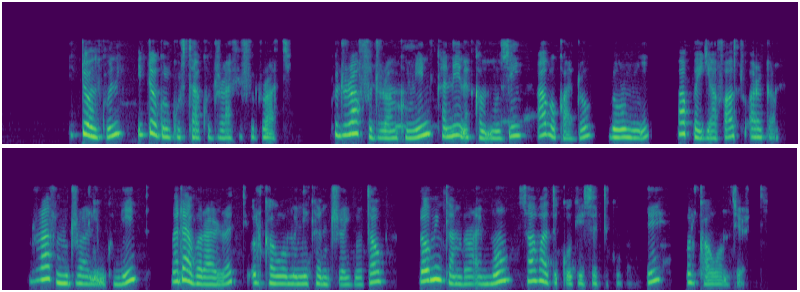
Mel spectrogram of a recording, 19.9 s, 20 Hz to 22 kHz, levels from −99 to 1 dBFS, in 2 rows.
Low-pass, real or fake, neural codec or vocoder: 7.2 kHz; fake; codec, 16 kHz, 8 kbps, FunCodec, trained on Chinese and English, 25 frames a second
